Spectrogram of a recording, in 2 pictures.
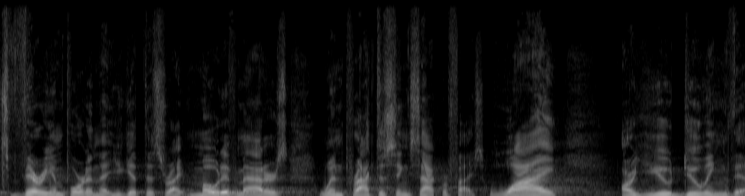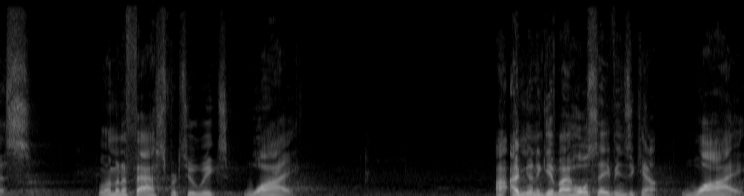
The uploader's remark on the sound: At Timberline Church. Live.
